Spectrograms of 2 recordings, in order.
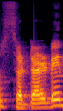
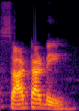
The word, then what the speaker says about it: Saturday: देखिए बच्चों यहाँ पर भी एक शब्द है, इसको सैटरडे नहीं बोलना है, इसको बोला है सैटरडे। क्या बोला है? सैटरडे। रा साइलेंट हो जाएगा इसमें।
